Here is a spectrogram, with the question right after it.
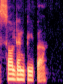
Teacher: But when you're pronouncing quickly, the and becomes an, salt and pepper. You don't pronounce d at all.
